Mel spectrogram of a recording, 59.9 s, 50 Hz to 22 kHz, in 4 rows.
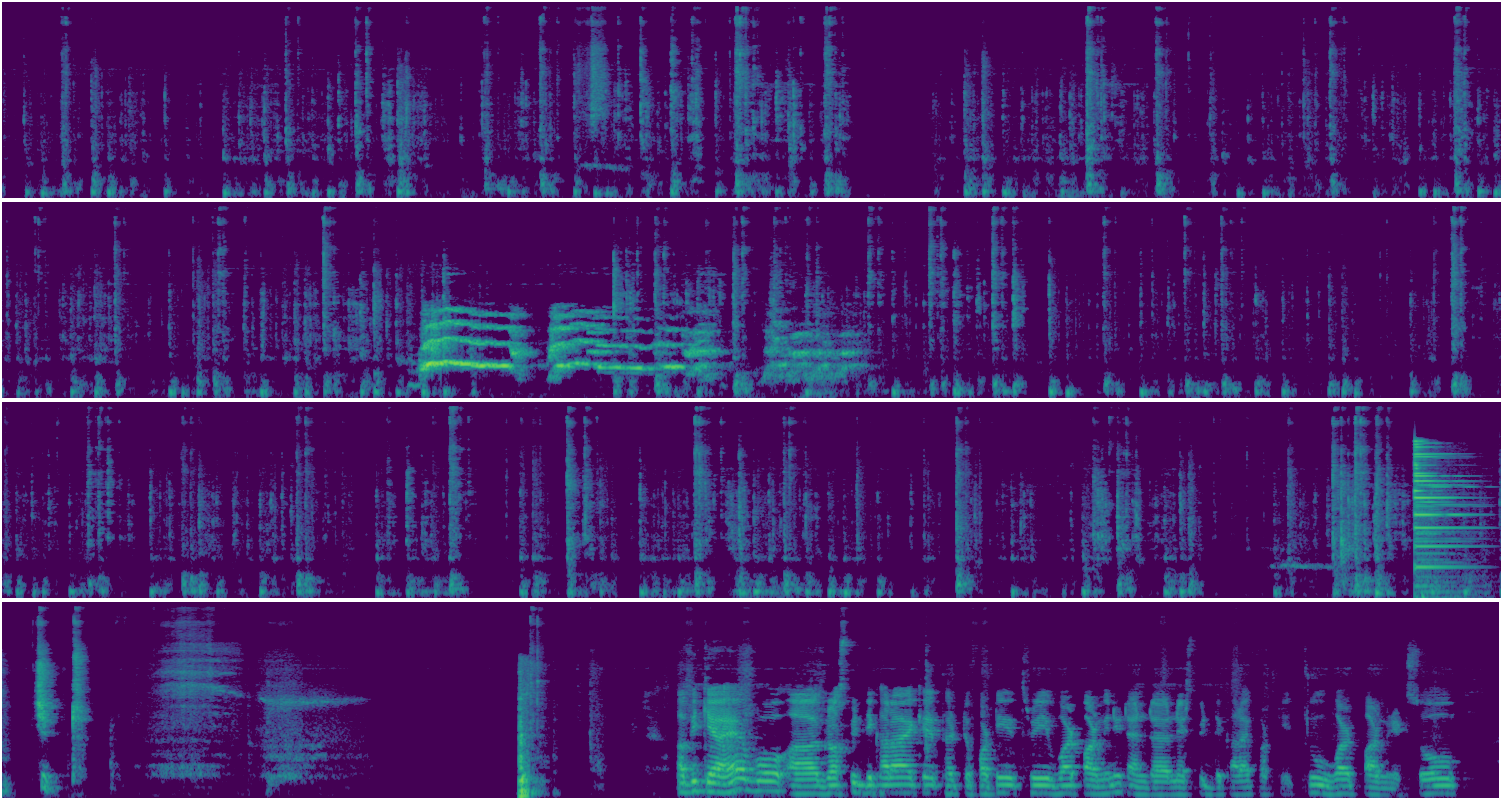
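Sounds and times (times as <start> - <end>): fast keyboard typing: 0.0 - 8.5, 9.2 - 44.9
high-pitched whining cry: 19.1 - 23.6.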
